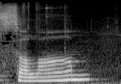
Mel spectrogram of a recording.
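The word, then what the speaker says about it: salam (سلام): So with salam, the emphasis is on the last part of the word lam, lam.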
